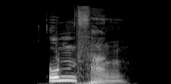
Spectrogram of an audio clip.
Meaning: 1. perimeter, circumference 2. extent, scale, reach, scope, range
- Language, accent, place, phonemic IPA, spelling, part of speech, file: German, Germany, Berlin, /ˈʊmfaŋ/, Umfang, noun, De-Umfang.ogg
